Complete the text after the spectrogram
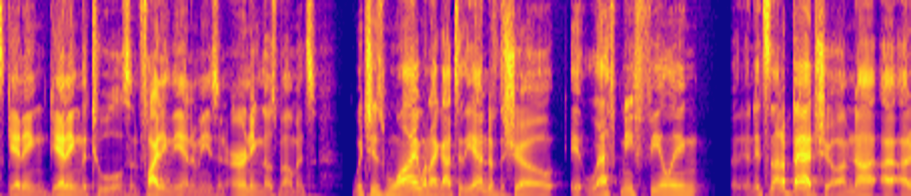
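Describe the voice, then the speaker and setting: A man's voice: mid-range voice, a bit bright. A man chatting casually as a podcast host, giving his opinions at length in an emphatic, explanatory way and checking in with little tag questions. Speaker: podcast host and game reviewer. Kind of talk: casual opinionated review chat.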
